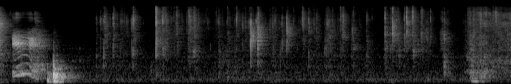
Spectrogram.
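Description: Small plastic pieces click and rattle as hands handle them.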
